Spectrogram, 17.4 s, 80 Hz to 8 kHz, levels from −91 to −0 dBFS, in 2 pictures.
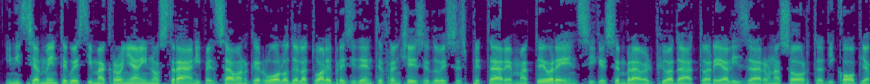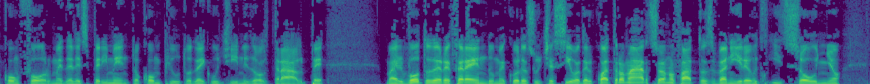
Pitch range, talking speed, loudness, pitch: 90-105 Hz, 170 wpm, -24 LUFS, 95 Hz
